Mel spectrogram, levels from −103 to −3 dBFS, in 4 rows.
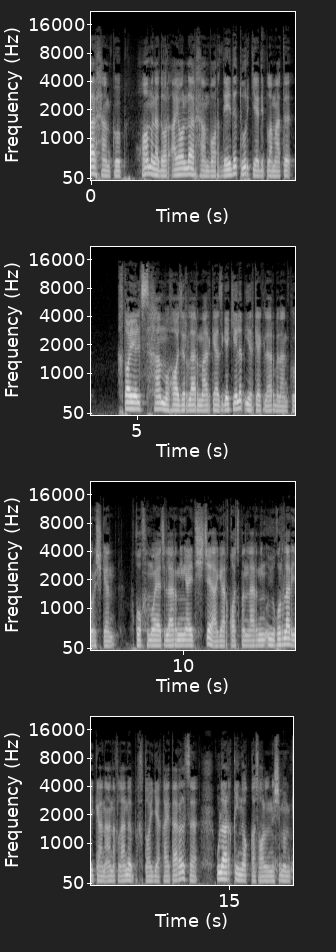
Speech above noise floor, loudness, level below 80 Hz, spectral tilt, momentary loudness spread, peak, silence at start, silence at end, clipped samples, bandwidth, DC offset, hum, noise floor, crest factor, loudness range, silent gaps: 41 dB; -27 LUFS; -54 dBFS; -5 dB/octave; 8 LU; -6 dBFS; 0 s; 0 s; under 0.1%; 15 kHz; under 0.1%; none; -68 dBFS; 20 dB; 4 LU; none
